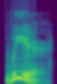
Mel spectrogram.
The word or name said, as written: we're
